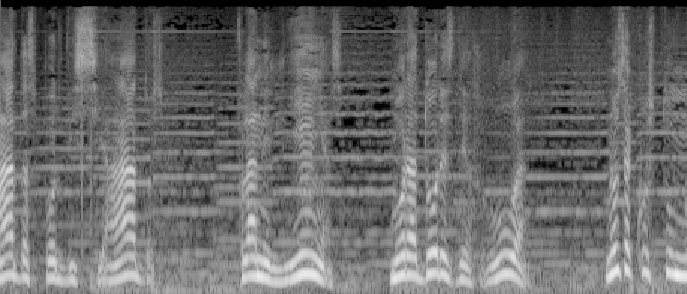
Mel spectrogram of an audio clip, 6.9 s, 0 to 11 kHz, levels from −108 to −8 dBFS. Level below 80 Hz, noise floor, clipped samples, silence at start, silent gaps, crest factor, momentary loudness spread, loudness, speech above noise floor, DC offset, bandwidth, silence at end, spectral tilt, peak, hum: -52 dBFS; -45 dBFS; under 0.1%; 0 s; none; 14 dB; 21 LU; -26 LUFS; 20 dB; under 0.1%; 10.5 kHz; 0 s; -6 dB/octave; -12 dBFS; 60 Hz at -45 dBFS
